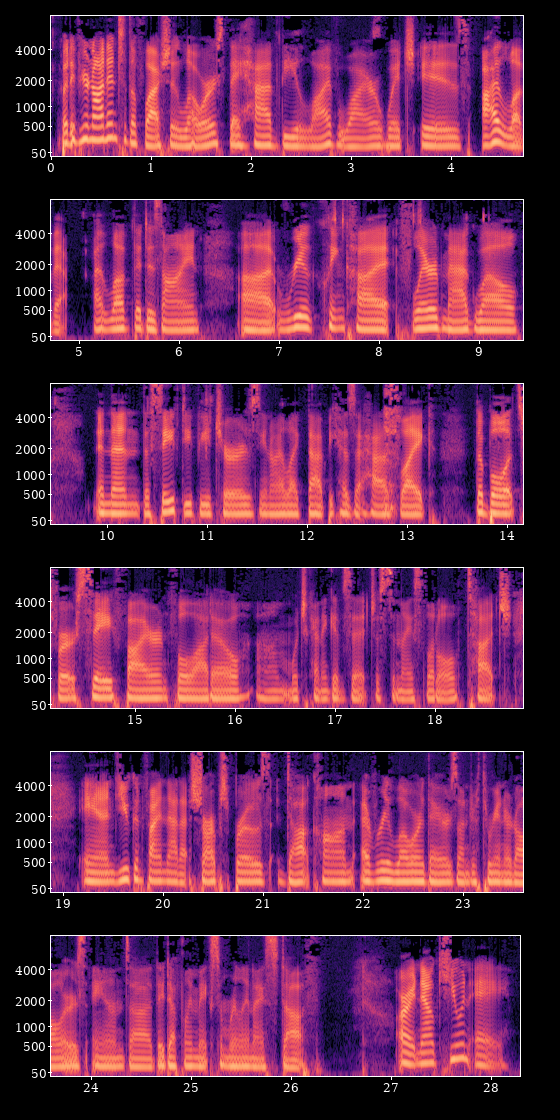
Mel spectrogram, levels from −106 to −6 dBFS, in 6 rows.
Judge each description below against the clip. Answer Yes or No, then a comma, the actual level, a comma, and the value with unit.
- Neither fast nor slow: Yes, average, 195 wpm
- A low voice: No, medium, 150 Hz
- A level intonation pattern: Yes, narrow, 1.9 semitones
